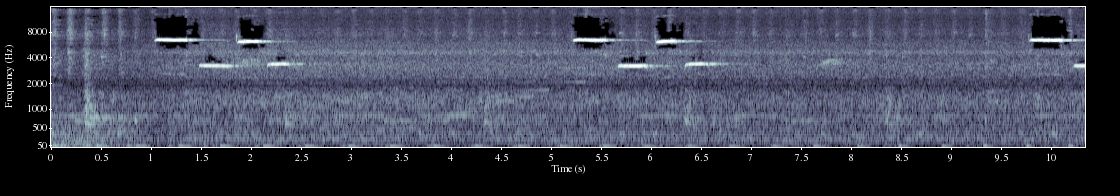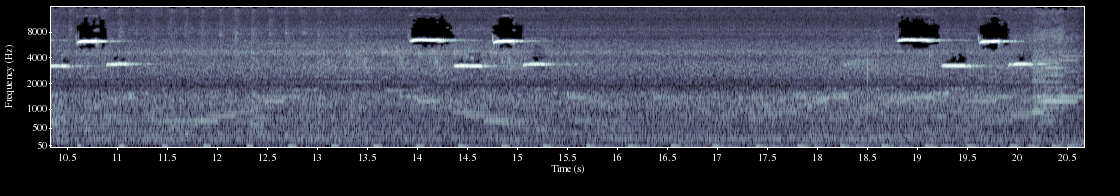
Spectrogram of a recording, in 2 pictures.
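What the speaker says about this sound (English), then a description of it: "the Carolina chickadee is going to look and sound like this" A Carolina chickadee repeats a short high whistled call five times at even intervals of about four seconds, clear and isolated against a quiet background.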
